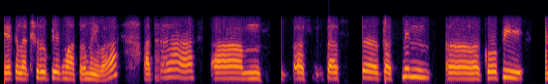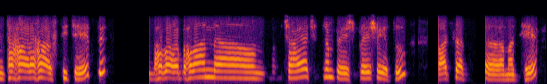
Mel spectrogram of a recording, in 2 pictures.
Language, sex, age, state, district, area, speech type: Sanskrit, female, 30-45, Andhra Pradesh, Krishna, urban, conversation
